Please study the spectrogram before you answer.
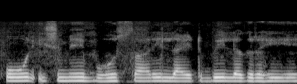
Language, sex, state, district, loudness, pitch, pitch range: Hindi, male, Uttar Pradesh, Saharanpur, -15 LUFS, 160 Hz, 155-165 Hz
